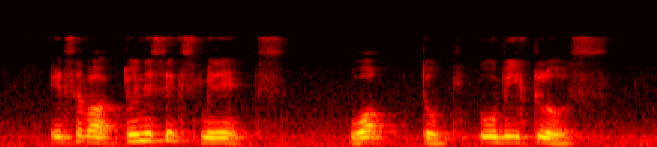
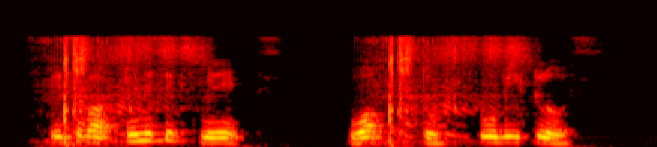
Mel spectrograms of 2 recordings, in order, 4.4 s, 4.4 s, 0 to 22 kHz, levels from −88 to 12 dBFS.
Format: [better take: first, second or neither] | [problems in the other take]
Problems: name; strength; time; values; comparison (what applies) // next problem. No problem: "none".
first | noise reduction (classical method spectral subtraction)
